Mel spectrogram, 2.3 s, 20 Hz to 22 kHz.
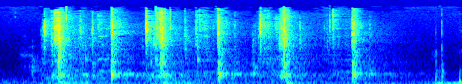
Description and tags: Pushing the soap dispenser with the hand before hand washing. It has been recorded with the Zoom Handy Recorder H2 in the restroom of the Tallers building in the Pompeu Fabra University, Barcelona. Edited with Audacity by adding a fade-in and a fade-out.
zoomH2handy, WC, push, UPF-CS14, soap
